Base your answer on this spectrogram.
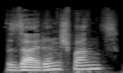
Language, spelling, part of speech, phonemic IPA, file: German, Seidenschwanz, noun, /ˈzaɪ̯dn̩ˌʃvant͡s/, DE-Seidenschwanz.OGG
- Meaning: 1. waxwing (songbird of genus Bombycilla) 2. Bohemian waxwing (Bombycilla garrulus)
